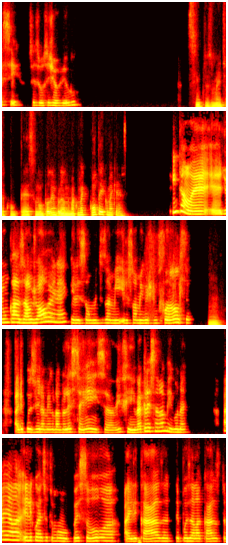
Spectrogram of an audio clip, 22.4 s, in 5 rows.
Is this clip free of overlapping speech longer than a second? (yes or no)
yes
